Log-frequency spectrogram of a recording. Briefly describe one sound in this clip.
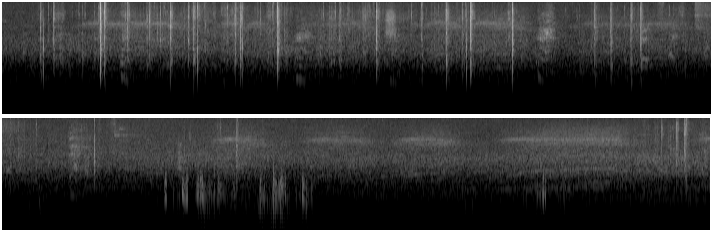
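Wheelchair wheels roll and creak on a hard court.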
